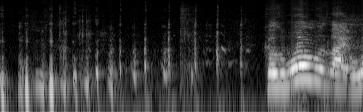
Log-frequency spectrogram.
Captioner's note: laugh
